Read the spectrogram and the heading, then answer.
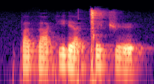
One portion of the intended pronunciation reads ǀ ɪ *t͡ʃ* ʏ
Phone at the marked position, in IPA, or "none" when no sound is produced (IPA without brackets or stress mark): t͡ʃ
